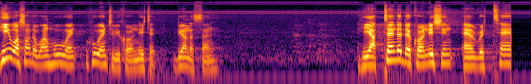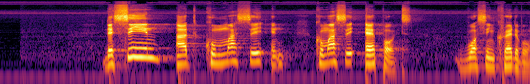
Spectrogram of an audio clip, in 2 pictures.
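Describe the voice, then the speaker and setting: A man at a fairly high pitch with very wide pitch swings, a bright, sharp tone, a moderate pace and long, frequent pauses. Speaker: storyteller and arts speaker. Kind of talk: keynote speech. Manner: animated.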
